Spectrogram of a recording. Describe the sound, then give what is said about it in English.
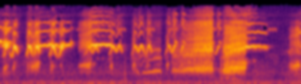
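Adult long-billed curlews screech near their nest in a rapid series of harsh, wavering high calls delivered in loud bursts with short gaps, and a voice speaks briefly. “That's the sound of screeching adult curlews.”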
